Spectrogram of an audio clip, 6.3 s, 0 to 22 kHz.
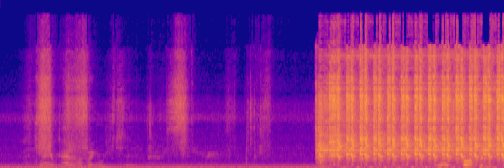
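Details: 2018 Lance Cali Classic 125cc scooter, found not running with mice in the airbox, cranking on a Harbor Freight lithium jump pack; steady cranking about three turns a second with weak puffs, never catches. Carburetor to be removed and cleaned.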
